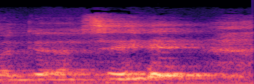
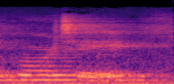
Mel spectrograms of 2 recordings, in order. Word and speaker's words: McGourty: Is it McGourty or is it McGourty? So it doesn't matter either way. If you're Scottish, you say it McGourty, but if you're English, you say it or American, you can say McGourty.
